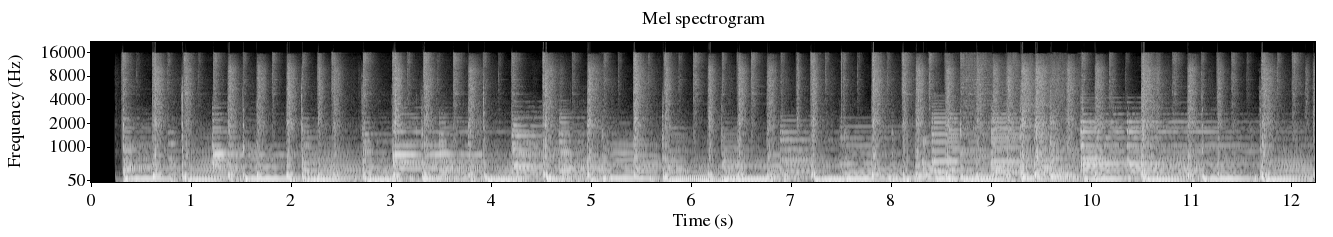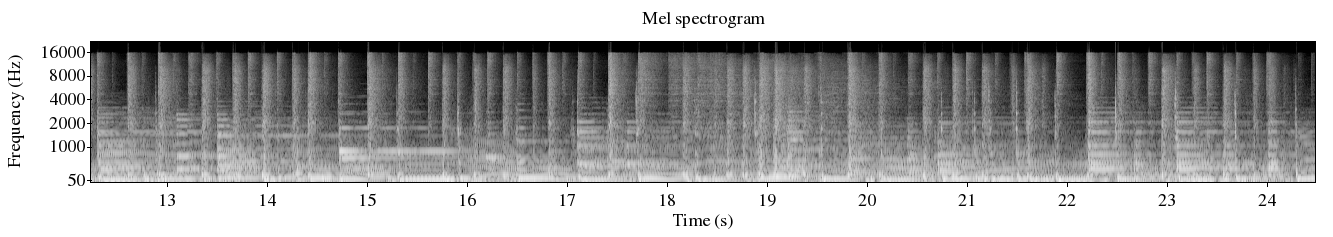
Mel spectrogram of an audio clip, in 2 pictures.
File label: Medium Fast Samba, flutist; Practice Song No 21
